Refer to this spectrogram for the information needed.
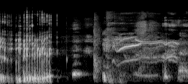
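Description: A loud, close-up burp rumbles for about half a second right into the microphone, followed by a short pause and some softer vocal sounds.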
